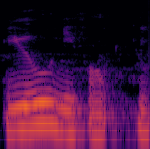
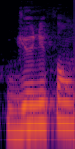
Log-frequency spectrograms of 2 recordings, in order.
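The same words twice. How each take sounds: First: यूनिफॉर्म slowly, with the opening यू held long; drawn-out YU. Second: Said in the usual way. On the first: Shown as a demonstration. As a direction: stretch यू before finishing यूनिफॉर्म. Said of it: "pronounce करते हैं ना यू को". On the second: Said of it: "में pronounce करते हैं".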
